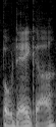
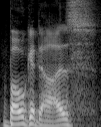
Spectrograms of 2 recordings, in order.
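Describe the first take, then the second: First: The word is said as 'bodega'. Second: The word is said as 'bogadas'. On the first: The speaker calls it right. "How the hell do you not know that word?" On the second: The speaker calls it wrong. "There was an eruption in response to Jill Biden's taco comment and the Bogadas"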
